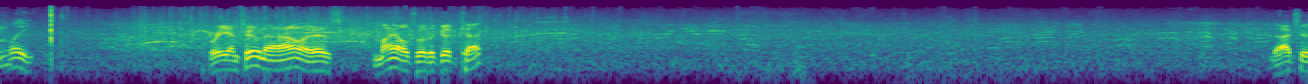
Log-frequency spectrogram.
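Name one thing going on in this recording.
A large crowd murmurs steadily outdoors.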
